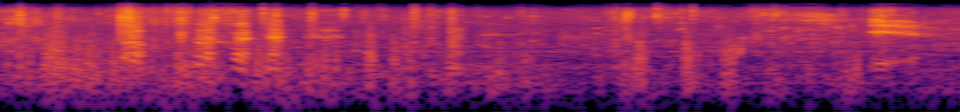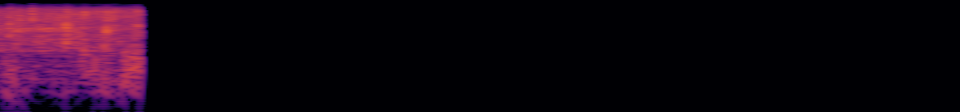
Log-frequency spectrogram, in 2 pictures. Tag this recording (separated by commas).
Speech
